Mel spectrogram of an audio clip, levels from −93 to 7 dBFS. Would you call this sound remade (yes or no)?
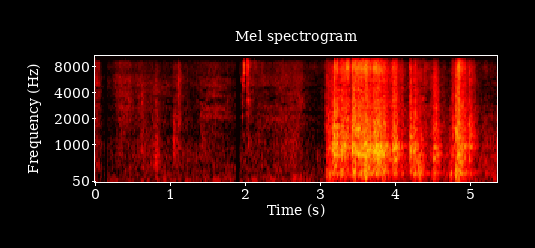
yes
